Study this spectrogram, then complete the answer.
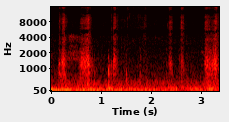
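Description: A marker pen sweeps across sketchbook paper during head drawing, a series of soft close swooshing strokes in uneven bursts, faint and quiet with no talking.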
